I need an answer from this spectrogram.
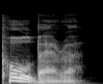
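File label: "pallbearer", British English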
